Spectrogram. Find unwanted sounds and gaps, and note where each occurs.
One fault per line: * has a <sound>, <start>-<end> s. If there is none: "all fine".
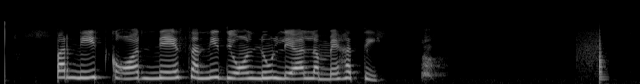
* has a bark, 4.2-4.5 s
* has a thud, 5.8-6.1 s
